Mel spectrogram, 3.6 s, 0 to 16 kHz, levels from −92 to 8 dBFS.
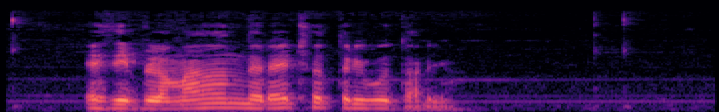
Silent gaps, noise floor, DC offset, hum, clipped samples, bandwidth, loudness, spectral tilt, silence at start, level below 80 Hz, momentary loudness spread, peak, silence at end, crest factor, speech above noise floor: none; -62 dBFS; under 0.1%; none; under 0.1%; 10 kHz; -24 LUFS; -6 dB/octave; 0.45 s; -64 dBFS; 15 LU; -8 dBFS; 1.3 s; 18 dB; 38 dB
